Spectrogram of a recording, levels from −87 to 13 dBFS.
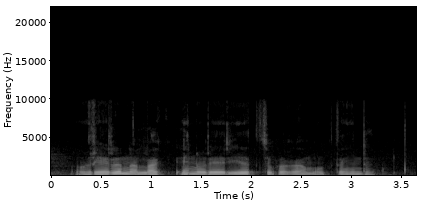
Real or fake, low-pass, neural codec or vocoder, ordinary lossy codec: fake; 9.9 kHz; vocoder, 22.05 kHz, 80 mel bands, WaveNeXt; none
